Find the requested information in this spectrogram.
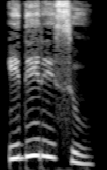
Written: ಇದಿರೀಸು

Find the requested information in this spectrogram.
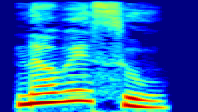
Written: ನೇವಸ

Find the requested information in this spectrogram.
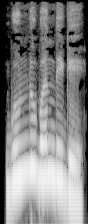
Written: ಗುಂಡುಬಂದಿಗೆ

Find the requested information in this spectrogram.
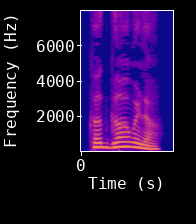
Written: ಕೈಗಾವಲು

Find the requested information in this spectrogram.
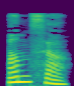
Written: ಅಂಶ

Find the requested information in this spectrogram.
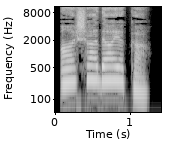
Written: ಆಶಾದಾಯಕಿ

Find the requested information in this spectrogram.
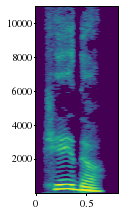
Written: ಖೇದ

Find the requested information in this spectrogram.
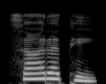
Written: ಸಾರತಿ

